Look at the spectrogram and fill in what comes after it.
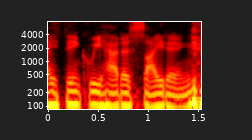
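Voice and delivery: put-on Middle Eastern accent. Recounting what one of the tour goers said, in a thick Middle Eastern accent. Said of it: "said in a thick Middle Eastern accent".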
